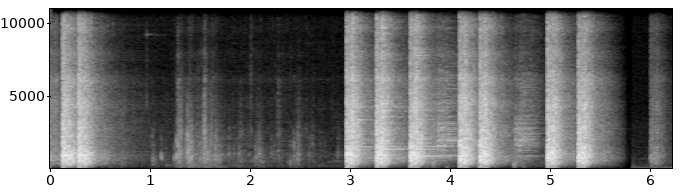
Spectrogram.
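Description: Pistol fire on an IPSC World Shoot stage: sharp, loud shots in quick pairs and strings, with a pause of fainter, more distant shots before the close rapid volleys resume outdoors.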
